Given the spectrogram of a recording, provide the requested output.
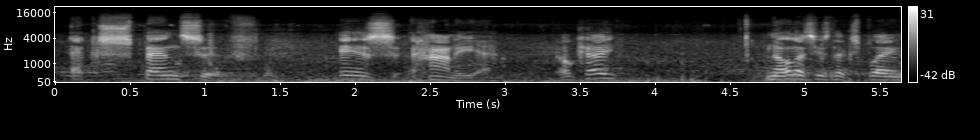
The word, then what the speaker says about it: Chania: Spelt CHANIA, pronounced Hania.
